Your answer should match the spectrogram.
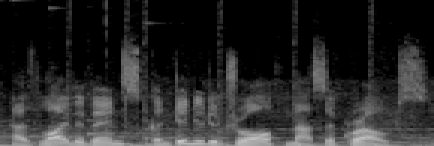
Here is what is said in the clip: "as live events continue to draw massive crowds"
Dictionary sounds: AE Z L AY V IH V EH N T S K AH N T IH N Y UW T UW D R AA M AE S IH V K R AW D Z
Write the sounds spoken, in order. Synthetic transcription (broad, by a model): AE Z L AY V IH V EH N T S K AH N T IH N Y UW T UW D R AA M AE S IH V K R AW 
